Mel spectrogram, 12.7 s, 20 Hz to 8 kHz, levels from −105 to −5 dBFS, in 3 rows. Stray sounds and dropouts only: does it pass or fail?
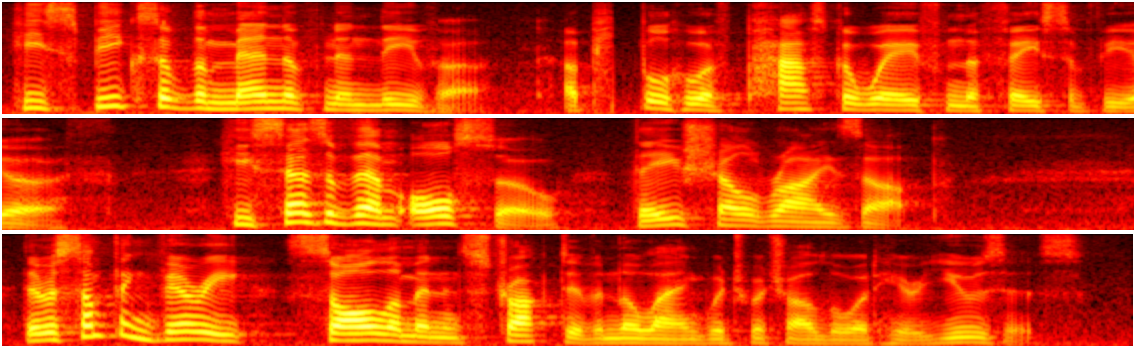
fail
